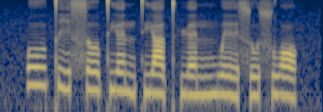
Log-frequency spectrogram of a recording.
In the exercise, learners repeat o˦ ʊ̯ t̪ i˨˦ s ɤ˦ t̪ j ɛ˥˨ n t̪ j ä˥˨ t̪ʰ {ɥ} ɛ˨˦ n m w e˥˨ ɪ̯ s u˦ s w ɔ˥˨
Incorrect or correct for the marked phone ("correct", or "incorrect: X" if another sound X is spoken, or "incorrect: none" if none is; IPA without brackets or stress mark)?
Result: correct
